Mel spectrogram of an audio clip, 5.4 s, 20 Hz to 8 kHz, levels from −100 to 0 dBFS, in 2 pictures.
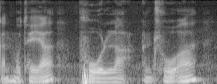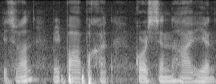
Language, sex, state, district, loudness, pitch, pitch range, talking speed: Mizo, male, Mizoram, Aizawl, -22 LUFS, 85 Hz, 80-95 Hz, 165 wpm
